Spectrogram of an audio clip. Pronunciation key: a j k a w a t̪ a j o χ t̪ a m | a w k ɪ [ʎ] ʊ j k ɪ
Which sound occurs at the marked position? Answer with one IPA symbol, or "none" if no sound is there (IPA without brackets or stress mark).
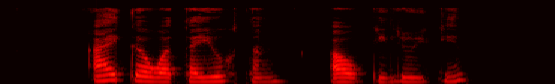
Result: ʎ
